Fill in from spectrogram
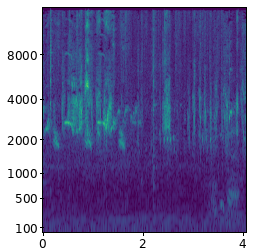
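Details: Hwamei delivering quick, chirpy warbled notes in short bursts, with pauses between phrases and a faint low hum behind.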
